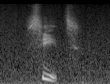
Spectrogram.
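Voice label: "seats" English, US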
